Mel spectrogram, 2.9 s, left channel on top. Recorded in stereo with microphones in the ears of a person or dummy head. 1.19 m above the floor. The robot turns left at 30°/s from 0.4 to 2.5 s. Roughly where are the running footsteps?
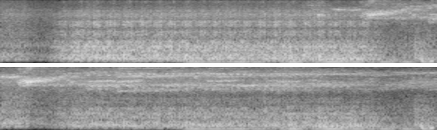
Centre.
